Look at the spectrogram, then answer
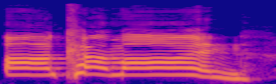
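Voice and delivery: put-on Australian accent. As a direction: call it from a mile away in an Aussie voice. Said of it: "just being like".

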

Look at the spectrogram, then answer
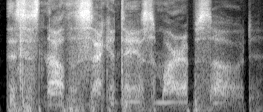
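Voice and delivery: playful ASMR whisper. Acted. Joining in the whispering joke.

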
